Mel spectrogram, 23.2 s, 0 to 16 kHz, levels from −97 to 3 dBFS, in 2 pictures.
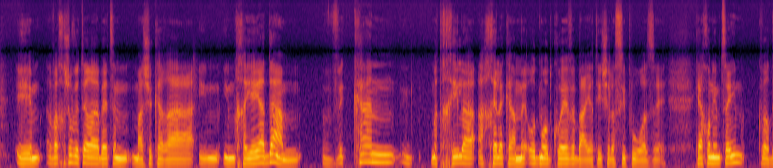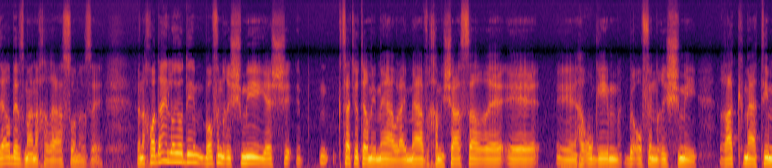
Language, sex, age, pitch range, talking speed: Hebrew, male, 30-49, 110-130 Hz, 120 wpm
